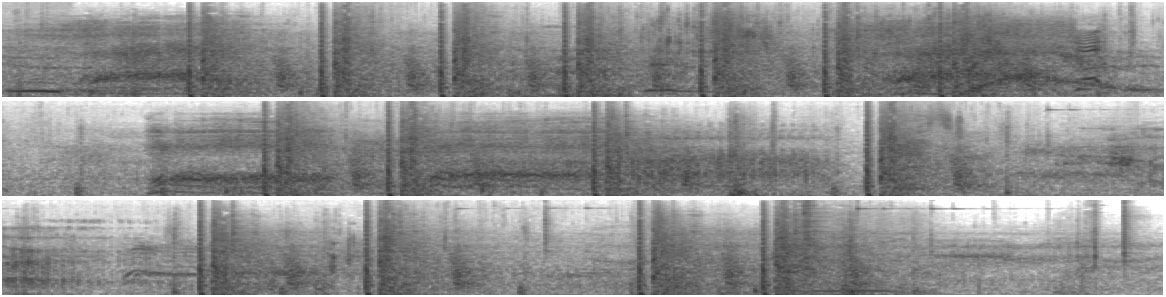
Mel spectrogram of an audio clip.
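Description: Pistol shots ring out one after another.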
